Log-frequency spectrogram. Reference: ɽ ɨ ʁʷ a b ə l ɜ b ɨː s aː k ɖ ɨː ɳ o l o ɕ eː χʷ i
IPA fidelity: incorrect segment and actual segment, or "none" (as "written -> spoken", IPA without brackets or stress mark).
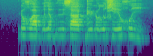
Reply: none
